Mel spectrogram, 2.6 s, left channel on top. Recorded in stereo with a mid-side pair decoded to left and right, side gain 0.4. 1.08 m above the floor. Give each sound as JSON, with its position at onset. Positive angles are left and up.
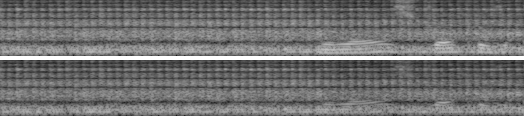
{"t": 0.0, "sound": "an engine running", "azimuth_deg": 20}
{"t": 1.6, "sound": "a man speaking", "azimuth_deg": 65}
